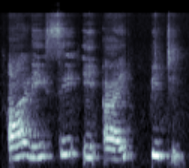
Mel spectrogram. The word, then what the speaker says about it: receipt: এখানে দেখো P will be silent, RECEIPT, রিসিপ্ট নয়, it will be receipt, P pronunciation will be silent.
